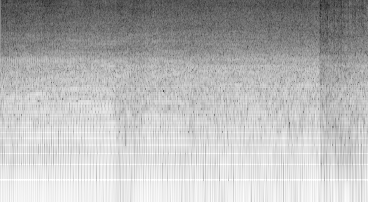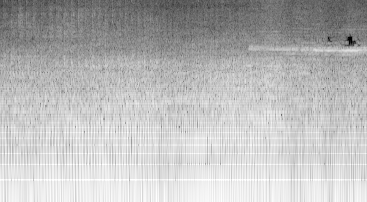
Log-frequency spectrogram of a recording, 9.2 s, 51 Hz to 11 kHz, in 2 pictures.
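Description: A KTM Duke 390 BS6 motorcycle rides hard on a highway, its engine loud and close with a steady drone that rises in pitch through gear changes, with strong wind rush over it.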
